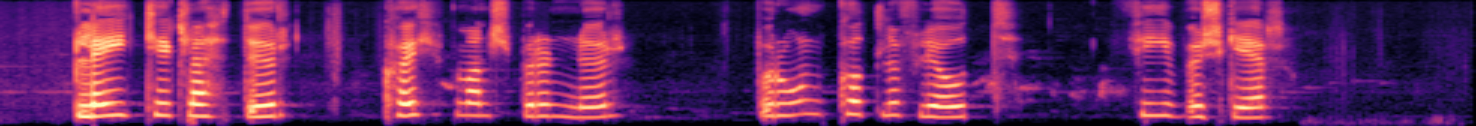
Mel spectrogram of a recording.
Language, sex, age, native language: Icelandic, female, 20-29, Icelandic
